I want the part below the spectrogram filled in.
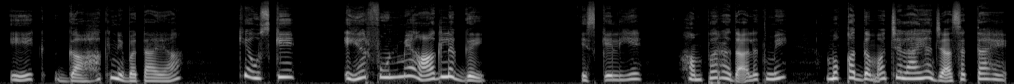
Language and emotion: Urdu, fearful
